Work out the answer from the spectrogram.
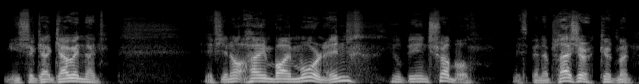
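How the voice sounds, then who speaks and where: Casting: brash young medieval squire, husky, lively intonation, blunt and quick-tempered game hero, dry close sound. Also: male voice, medium pitch, no room sound. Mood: conversational. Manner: blunt, colloquial, assertive. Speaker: video game protagonist. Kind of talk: video game dialogue acting.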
